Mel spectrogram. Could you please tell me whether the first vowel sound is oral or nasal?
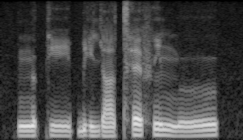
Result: oral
